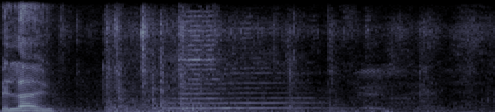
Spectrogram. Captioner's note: gate creeking open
